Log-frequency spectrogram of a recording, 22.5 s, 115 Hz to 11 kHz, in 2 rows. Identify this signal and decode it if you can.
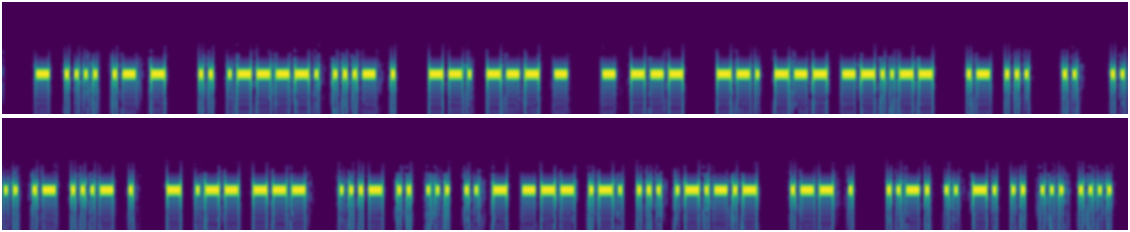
Morse code, heard as a keyed tone, about 25 wpm, 600 Hz. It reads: THAT I'VE GOT TO GO, AS I HAVE TWO VISITORS. WE FINISH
